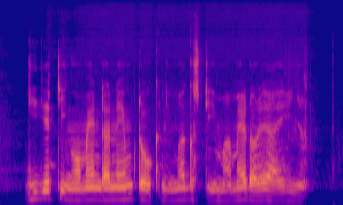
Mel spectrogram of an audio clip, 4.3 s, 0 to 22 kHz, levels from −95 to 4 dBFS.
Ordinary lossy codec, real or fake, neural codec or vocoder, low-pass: none; real; none; none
